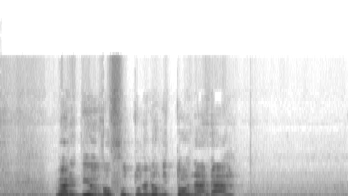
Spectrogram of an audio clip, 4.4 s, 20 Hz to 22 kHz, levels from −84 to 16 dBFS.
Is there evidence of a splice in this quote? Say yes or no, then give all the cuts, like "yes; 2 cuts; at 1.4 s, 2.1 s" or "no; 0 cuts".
yes; 1 cut; at 1.3 s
